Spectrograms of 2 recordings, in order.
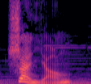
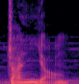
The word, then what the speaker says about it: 赡养: 而当他把精湛念作精慎，赡养念作瞻仰，且在发音中被镜头拍到岿然不动这个词竟然有注音时，人们就看出他识字不多，而且根本不知道自己念的是什么。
